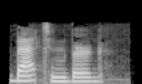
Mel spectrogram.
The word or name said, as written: battenburg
